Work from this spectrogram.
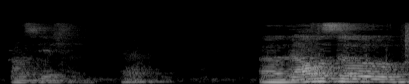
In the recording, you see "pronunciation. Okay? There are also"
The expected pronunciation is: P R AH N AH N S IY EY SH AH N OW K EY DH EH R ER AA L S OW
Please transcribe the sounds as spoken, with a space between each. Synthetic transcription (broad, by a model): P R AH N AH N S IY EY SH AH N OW AH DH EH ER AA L S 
